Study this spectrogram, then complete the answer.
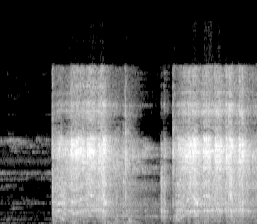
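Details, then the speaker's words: Yamaha Jupiter MX New, never-serviced carburetor, ignition normal: engine catches abruptly, runs rough with uneven surging and stumbles, hesitating as throttle is cracked; hard starting and hesitation from dirty carburetor. "tadi waktu pertama coba hidup ya teman cuman nggak mau digas sedikit brebet atau delay nama atau di bisa dibilang delay dari teman-teman"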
